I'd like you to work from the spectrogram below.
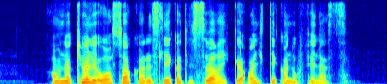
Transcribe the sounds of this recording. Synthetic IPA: ɑːʋnɑt̪ʰʉːlɪʔoːsɑːkæːd̪eːsliːkɑt̪̚d̪ɪsʋæʁəɪkə̰ʔɑlt̪iːkʰɑnʊpfʏləs

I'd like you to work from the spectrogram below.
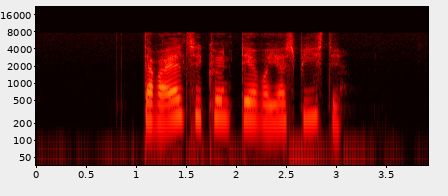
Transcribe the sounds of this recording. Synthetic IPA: d̥ɑ̈ʋɑ̈æl̰t͡sʰið̰ˠkʰøn̰d̥ːæɐʋɒjɑ̈ɪsb̥iːsd̥ə

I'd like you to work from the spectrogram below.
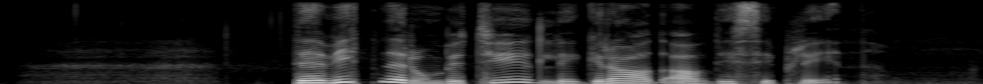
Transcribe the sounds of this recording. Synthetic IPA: d̪̥eːʋɪt̪nəɾʊmbət̪ʰyːd̪lɪɡɾɑːd̪ɑ̰ːʋd̪ɪsɪpʰlḭːn

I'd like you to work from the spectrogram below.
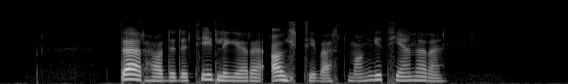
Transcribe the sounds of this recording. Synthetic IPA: d̪̥æːɾhɑd̪əd̪eːt̪ʰiːd̪lɪɡəɾəʔɑlt̪ʰɪʋæɾt̪mɑŋət̪ʰjeːnəɾə

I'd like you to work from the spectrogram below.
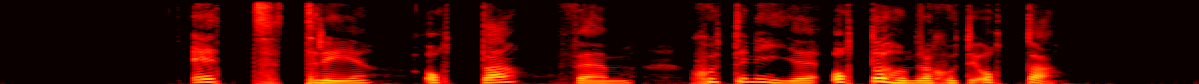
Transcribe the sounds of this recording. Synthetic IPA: ʔɛt̪ʰːɾeː | ʔɔt̪ːa | fɛmɧɵt̪ːɪniːʊʔɔt̪ːaɦɵnd̪ɾaɧɵt̪ːɪʔɔt̪ːa

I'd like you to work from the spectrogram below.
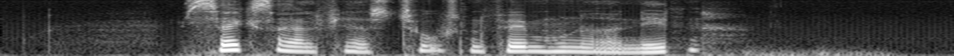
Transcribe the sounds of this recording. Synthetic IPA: seɡ̥sɒ̽hælfjæɐ̰st͡sʰṵːsn̩fem̰ɦunɐð̞ˠɒ̽ne̝d̥n̩

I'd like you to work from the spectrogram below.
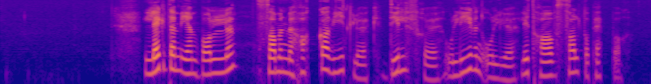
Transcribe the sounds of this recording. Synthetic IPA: lɛɡd̪ɛmiːeːnbɔləsɑmənmeːhɑkɑʋiːt̪løːkd̪ɪlfʁøːʊliːʋənʔʊljəlɪt̪hɑːʋsɑlt̪oːpʰɛpə̰ʁ

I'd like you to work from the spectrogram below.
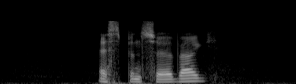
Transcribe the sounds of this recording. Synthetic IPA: ɛspənsøːbæʁɡ

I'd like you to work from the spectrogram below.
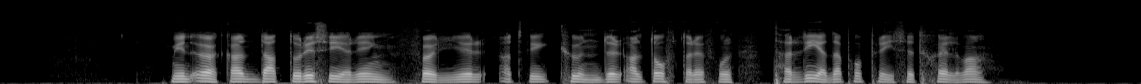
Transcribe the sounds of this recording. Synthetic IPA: meːd̪øːkad̪ːat̪ʊɾɪseːɾɪŋfœljəɾat̪vɪkʰɵnd̪əɾʔa̰lt̪ɔft̪aɾəfoːɾt̪ʰɑːɾeːd̪apʰɔpʰɾiːsət̪ɧɛlva

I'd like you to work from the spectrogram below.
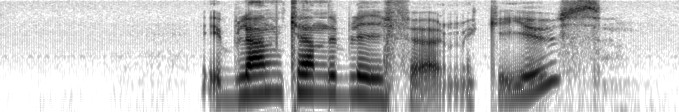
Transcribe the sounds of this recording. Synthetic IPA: ʔɪ̰bland̪̚kʰand̪ɛbliːfœ̰ːɾmʔʏkʰːəjʉ̟ːs

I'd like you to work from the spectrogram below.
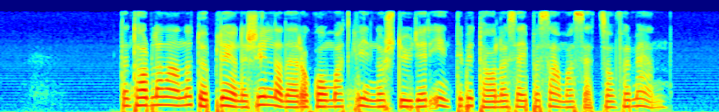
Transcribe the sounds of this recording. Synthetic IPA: d̪̥ɛnt̪ʰɑːɾbland̪anːat̪ɵpːløːnəɧɪlnad̪əɾʔɔkɔmat̪kʰvɪnːʊʂt̪ʉ̟ːd̪ɪəɾɪnt̪əbɛt̪ʰɑːlaʂɛjpʰɔsamːasɛ̰t̪ːsɔmfœɾmɛnː

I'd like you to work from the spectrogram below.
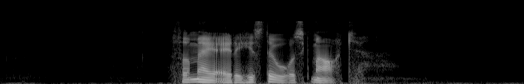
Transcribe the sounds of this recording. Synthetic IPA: fœɾmɛjæ̰ɖɛɦɪst̪uːɾɪskmaɾk

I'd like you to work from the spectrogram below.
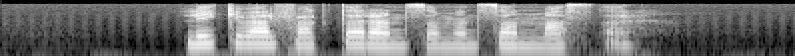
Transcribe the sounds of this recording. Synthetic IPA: liːkəvɛːlfakt̪aɾɛnsɔmɛnsanːmast̪ʰə̰ɾ

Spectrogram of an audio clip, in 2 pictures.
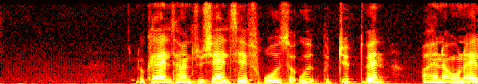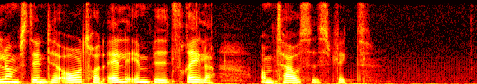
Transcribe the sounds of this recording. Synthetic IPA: lo̝kʰɛ̰ːld̥hɑ̈e̝nso̝ɕɛ̰ːlɕefʁuːð̞ˠəsɑ̈ɪʔuð̰ˠpʰɒ̽d̥yb̥̚d̥ʋæn̰ɒ̽ɦænhɑ̈ɔ̽n̰ɐʔæləɒ̽msd̥en̰dihe̝̰ɒʊɐt͡sʰʁɔ̽d̥ˠæləʔenb̥e̝ðˠð̩ˠsʁɛ̰ːlɐʔɒ̽mt͡sʰɑ̈ʊt͡sʰið̰ˠspʰle̝ɡ̥̚d̥

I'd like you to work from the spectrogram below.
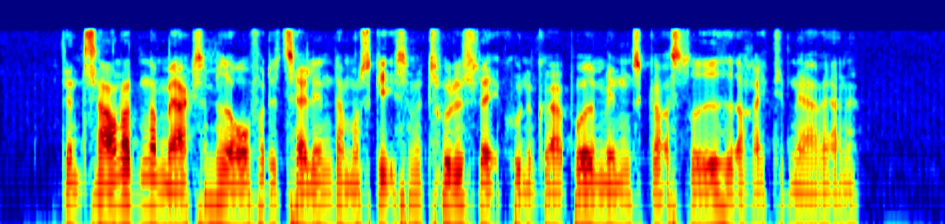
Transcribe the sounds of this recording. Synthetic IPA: d̥ensɑ̈ʊnɐd̥enɒ̽b̥̚mæɐɡ̥sɒ̽mɦe̝ð̞̰ˠɒʊ̰ɐfɒ̽d̥e̝t͡sʰæljənd̥ɑ̈mɒ̽sɡ̥e̝̰ːsɒ̽me̝d̥̚t͡sʰʁuləslɛ̰ɪkʰunəɡ̥ɶːɐb̥ɔ̽ːð̞ˠəmenəsɡ̥ɐɒ̽sd̥ʁiːð̞ˠie̝ð̞̰ˠɒʁeɡ̥̚d̥id̥næɐʋæɐnə

